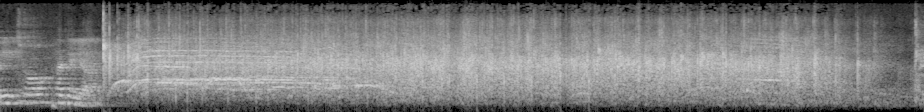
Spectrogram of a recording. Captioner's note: applause and Cheers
